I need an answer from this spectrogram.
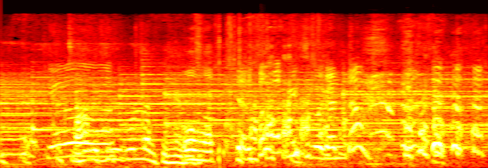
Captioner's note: laughing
